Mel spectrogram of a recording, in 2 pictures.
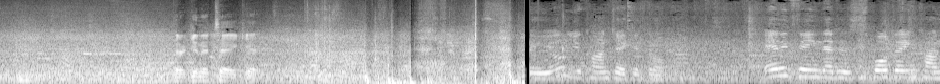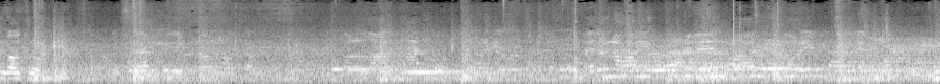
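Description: Men and women talk in a busy, echoing hall.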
